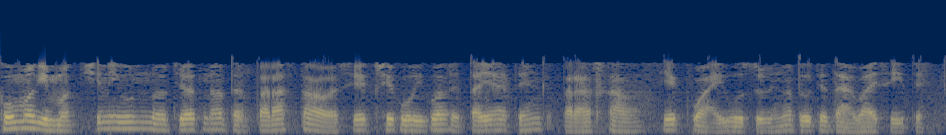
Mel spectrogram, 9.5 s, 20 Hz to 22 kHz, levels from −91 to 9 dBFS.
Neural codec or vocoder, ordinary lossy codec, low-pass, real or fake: codec, 16 kHz, about 1 kbps, DyCAST, with the encoder's durations; AAC, 16 kbps; 7.2 kHz; fake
